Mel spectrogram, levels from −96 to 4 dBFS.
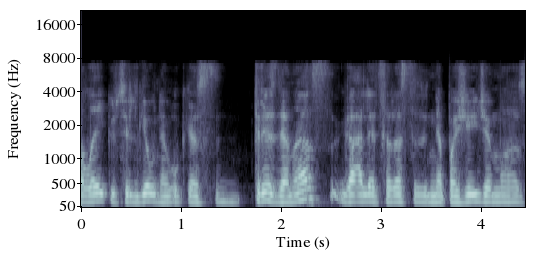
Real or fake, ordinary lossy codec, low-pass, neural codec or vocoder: real; AAC, 64 kbps; 7.2 kHz; none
